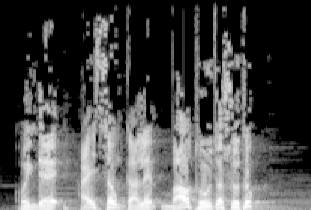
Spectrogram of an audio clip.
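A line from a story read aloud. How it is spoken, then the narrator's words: Furious group roaring. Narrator (Vietnamese): Bọn cái bang đệ tử mắt thấy sư thúc bị đối phương đá chết đều giận dữ gầm lên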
